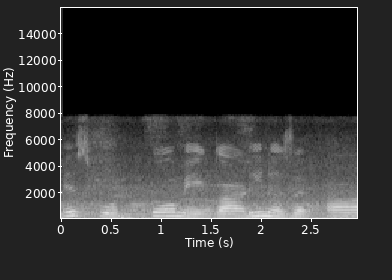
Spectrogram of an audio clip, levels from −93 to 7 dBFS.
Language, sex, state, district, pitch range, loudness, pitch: Hindi, female, Madhya Pradesh, Umaria, 220-265 Hz, -15 LUFS, 240 Hz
